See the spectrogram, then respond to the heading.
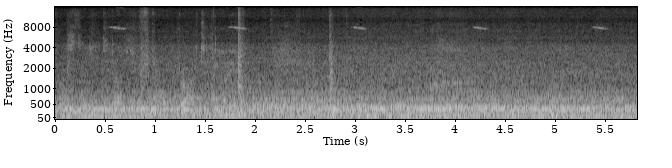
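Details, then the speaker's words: Hotpoint TL51 tumble dryer running with a steady rumble and a faint high squeak or chirp repeating about every second. "Today I'm showing you the squeaking sound."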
